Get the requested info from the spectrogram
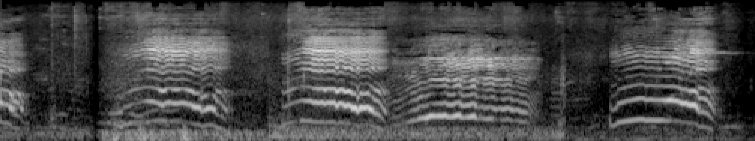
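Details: Series of four or five quavering goat bleats, some rising then falling in pitch, sounding over a steady low rumbling background noise.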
